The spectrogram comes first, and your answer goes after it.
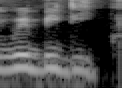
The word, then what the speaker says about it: wibid: or you could say wibidik, wibidik. And essentially that D and the T is transferable again. You're going to hear some people call it a Wibid or a Wibid for a tooth.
